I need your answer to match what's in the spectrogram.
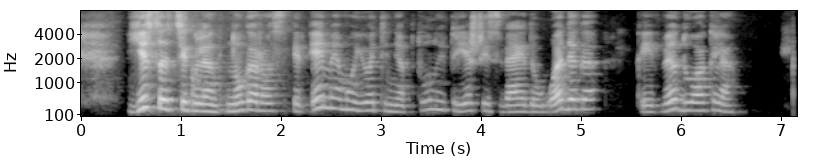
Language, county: Lithuanian, Utena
